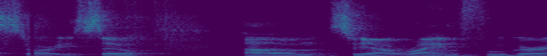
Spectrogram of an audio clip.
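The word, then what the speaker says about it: Ryan Fugger: so um so yeah ryan fuger i think is is how he he pronounces it oh thank you um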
